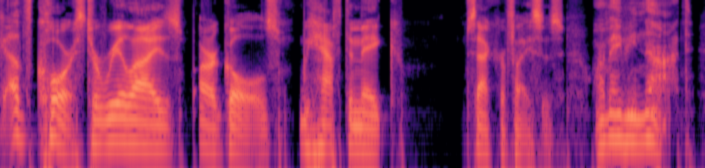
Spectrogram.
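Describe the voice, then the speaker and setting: A man's voice: lowish voice, no room sound, clean studio sound. A man in his forties hosting a podcast solo, thinking aloud in a casual, conversational, self-questioning way. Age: 40s. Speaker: podcast host. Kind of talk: reflective solo podcast monologue.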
